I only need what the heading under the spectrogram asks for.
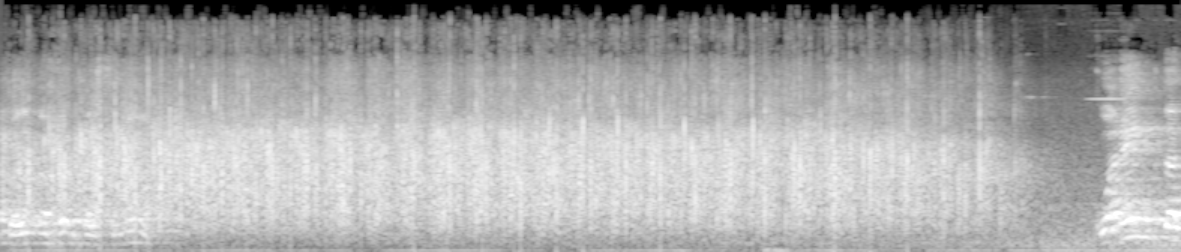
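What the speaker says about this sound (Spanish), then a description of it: "¿Cuántos pueden aplaudir más fuerte al Señor?" Loud, dense applause fills a church service, with the congregation clapping steadily for about eight seconds before it stops abruptly. A voice then speaks.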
